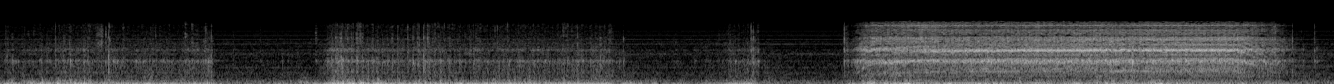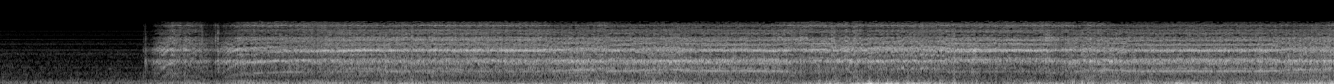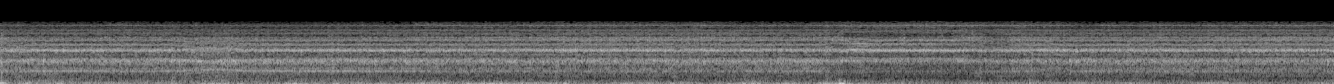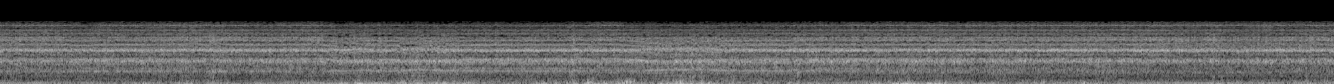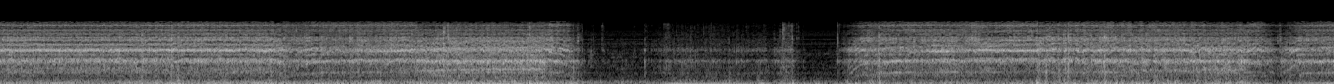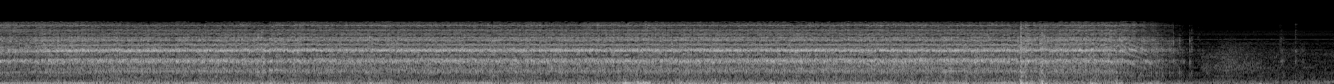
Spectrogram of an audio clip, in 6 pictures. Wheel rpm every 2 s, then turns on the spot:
20, 10, 20, 0, 100, 160, 50, 30, 160, 160, 160, 160, 160, 160, 160, 160, 160, 160, 160, 160, 160, 160, 160, 160, 160, 160, 160, 160, 150, 80, 20, 140, 150, 140, 160, 160, 160, 160, 150, 0.
0-6 58-60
